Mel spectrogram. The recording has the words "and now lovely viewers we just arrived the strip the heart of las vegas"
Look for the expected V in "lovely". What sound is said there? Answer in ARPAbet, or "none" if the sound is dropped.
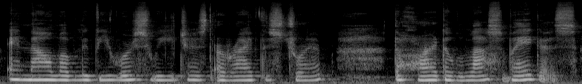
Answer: V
